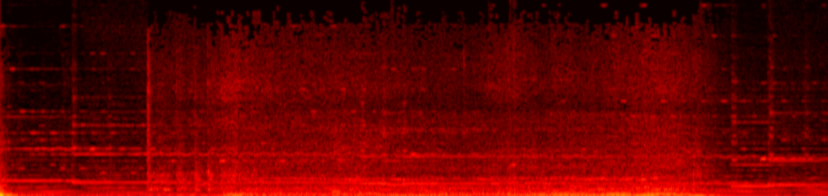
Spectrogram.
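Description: Mercedes-Benz GLK SUV engine starting about a second and a half in, then running with some revving for several seconds before fading near the end, under steady background music. A sharp click is heard right at the start.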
